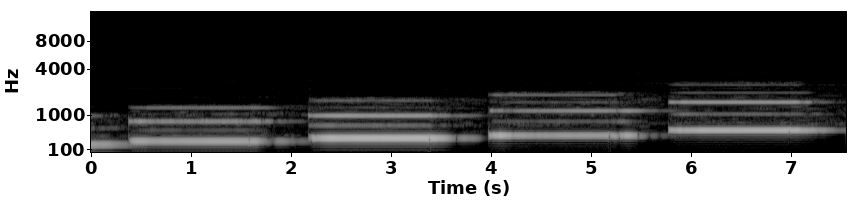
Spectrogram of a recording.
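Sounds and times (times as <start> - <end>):
pipe organ Swell Lieblich Bourdon 16 arpeggio: 0.4 - 7.4.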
